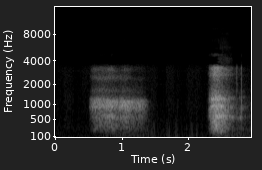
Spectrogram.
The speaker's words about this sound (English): We call that first part, step one, the joy breath, because it produces the endorphins and other feel-good chemistry.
